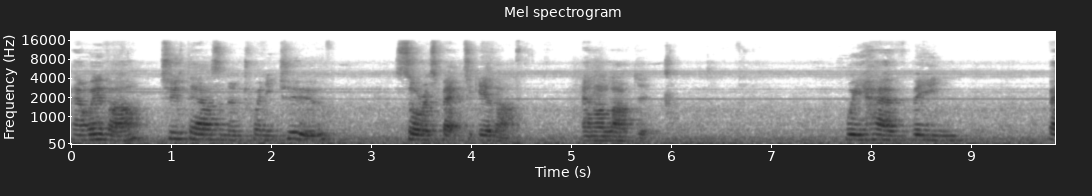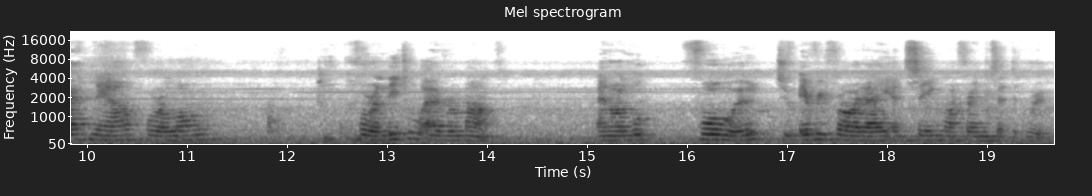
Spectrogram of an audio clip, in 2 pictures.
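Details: Adult woman living with aphasia for more than 3 years after strokes in 2019 and 2020, with trouble finding and naming words; aphasia.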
